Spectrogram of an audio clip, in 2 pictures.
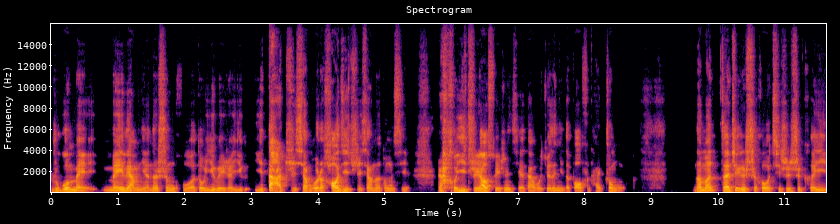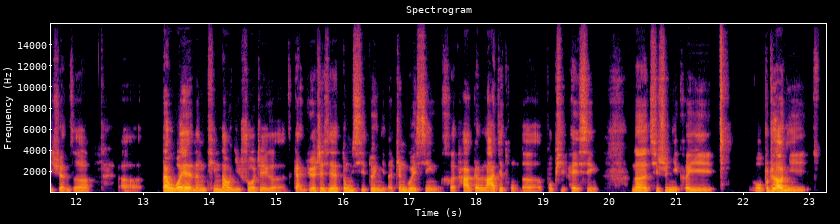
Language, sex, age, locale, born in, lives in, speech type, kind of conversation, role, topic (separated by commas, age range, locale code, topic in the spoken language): Chinese, male, 45-49, zh-CN, China, United States, conversation, advice, advisor, 我总是舍不得扔旧东西，该怎么开始断舍离？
